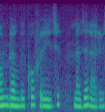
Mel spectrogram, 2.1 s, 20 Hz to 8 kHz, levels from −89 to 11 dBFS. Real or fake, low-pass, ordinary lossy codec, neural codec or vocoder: fake; 7.2 kHz; none; codec, 16 kHz, 0.8 kbps, ZipCodec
